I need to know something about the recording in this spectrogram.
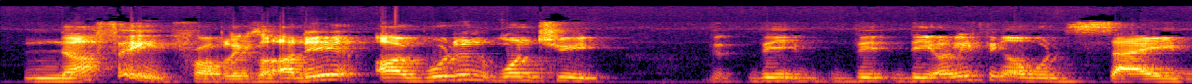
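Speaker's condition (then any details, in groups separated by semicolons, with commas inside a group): Stutter; stutter since school years, dropped out of high school over speech, planned never to speak again; deliberate speaking practice, reading, speaking techniques, articulation work, interviews, speaking gigs, keynotes; stutter overcome to a certain degree, fluency affected by sleep, calmness or anxiety; repeated sounds, prolonged sounds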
